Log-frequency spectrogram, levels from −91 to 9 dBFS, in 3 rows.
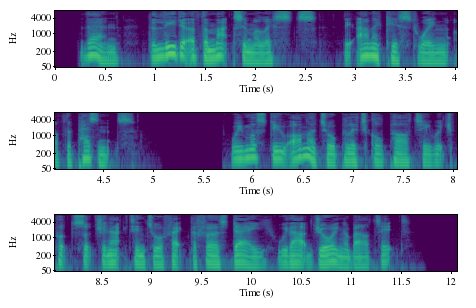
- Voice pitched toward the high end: No, low, 110 Hz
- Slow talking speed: No, average, 170 wpm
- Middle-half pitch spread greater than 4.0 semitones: Yes, average, 4.4 semitones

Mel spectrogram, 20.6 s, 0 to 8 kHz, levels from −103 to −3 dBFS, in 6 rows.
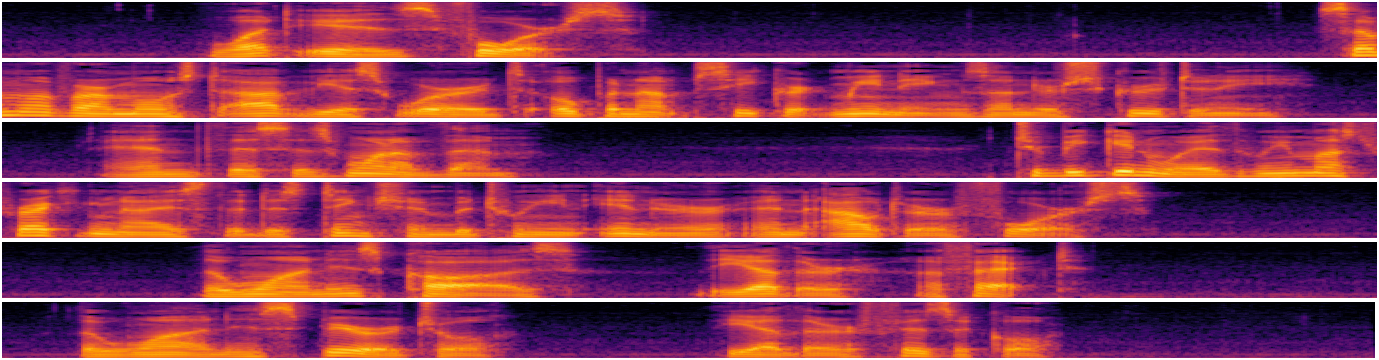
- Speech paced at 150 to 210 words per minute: No, average, 140 wpm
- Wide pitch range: No, average, 4.5 semitones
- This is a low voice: Yes, low, 110 Hz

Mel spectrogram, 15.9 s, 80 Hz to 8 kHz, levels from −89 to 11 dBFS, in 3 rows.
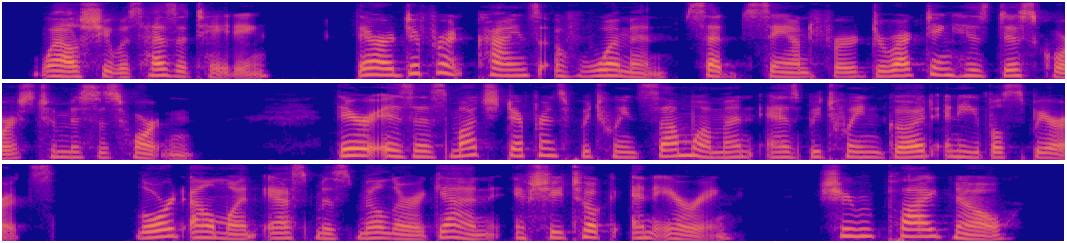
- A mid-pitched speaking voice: No, high, 210 Hz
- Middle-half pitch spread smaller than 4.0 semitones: Yes, average, 3.4 semitones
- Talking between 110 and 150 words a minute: No, average, 170 wpm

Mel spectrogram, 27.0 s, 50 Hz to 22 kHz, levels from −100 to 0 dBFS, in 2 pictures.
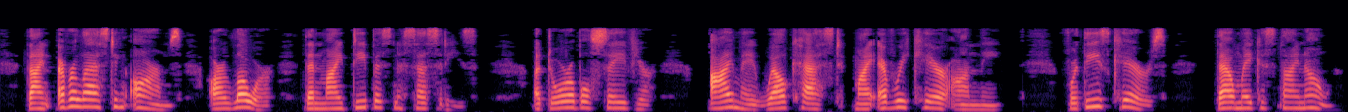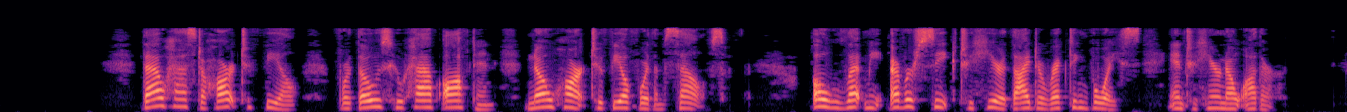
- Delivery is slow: Yes, slow, 130 wpm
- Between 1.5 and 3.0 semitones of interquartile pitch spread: No, average, 3.7 semitones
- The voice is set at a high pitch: Yes, high, 200 Hz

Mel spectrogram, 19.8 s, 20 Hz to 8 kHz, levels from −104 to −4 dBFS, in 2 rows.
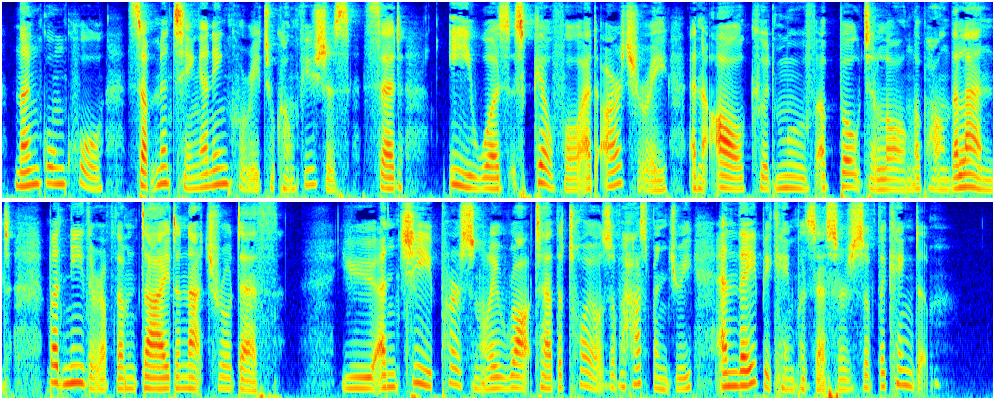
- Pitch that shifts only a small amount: No, average, 4.6 semitones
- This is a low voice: No, medium, 180 Hz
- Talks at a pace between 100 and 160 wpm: Yes, average, 150 wpm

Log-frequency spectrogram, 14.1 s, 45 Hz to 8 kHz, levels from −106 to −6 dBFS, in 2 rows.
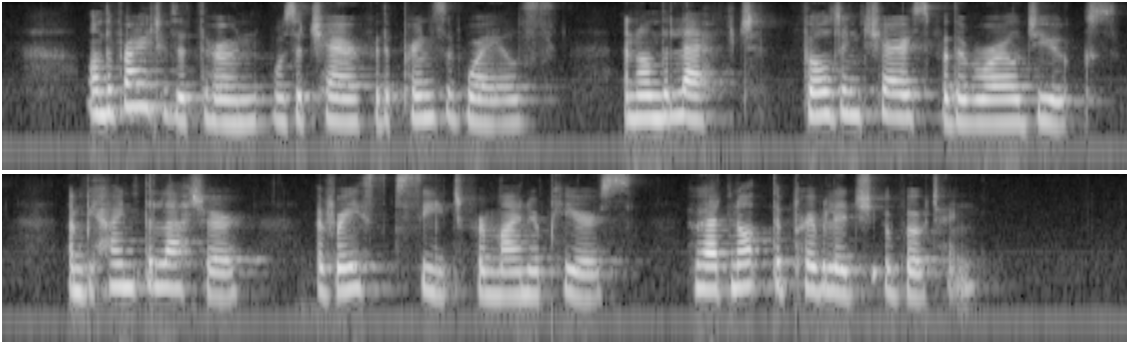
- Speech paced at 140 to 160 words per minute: No, average, 175 wpm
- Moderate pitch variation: Yes, average, 3.3 semitones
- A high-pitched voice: Yes, high, 220 Hz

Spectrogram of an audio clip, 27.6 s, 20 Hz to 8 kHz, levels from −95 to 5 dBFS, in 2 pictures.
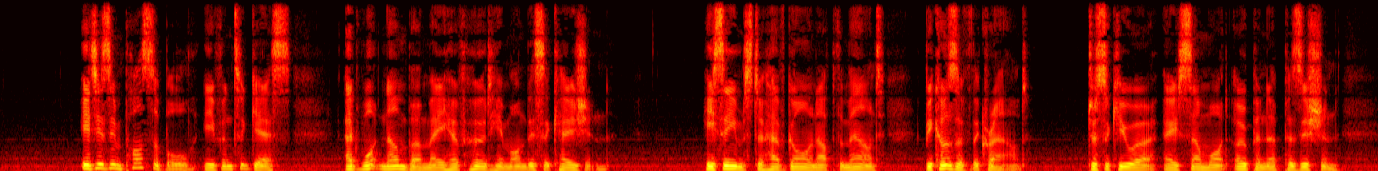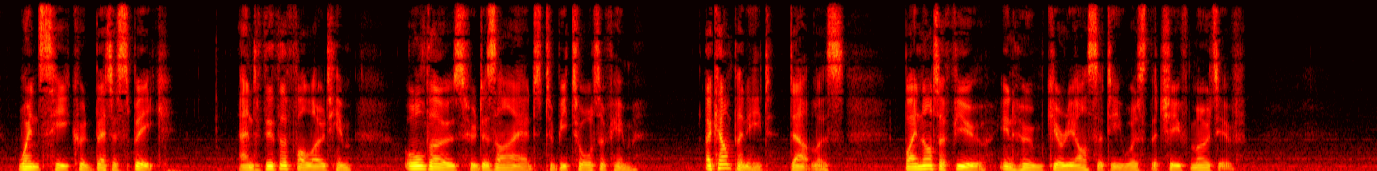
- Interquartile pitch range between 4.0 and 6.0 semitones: Yes, average, 5.0 semitones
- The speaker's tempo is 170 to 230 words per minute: No, average, 140 wpm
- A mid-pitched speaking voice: No, low, 115 Hz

